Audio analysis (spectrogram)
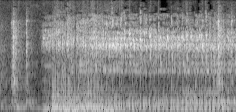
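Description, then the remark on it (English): A deep, rough growling roar of a semi-trained grizzly bear at the front door, loud and sustained for over a second after a brief rumbling start, with gritty low tones and a raspy upper edge. “No, just the grizzly.”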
